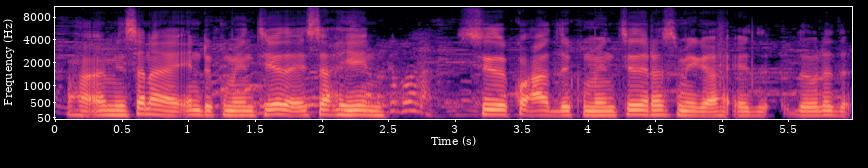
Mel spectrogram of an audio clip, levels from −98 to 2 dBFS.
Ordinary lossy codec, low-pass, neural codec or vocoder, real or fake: none; none; none; real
